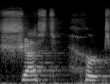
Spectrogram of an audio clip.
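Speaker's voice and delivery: plain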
